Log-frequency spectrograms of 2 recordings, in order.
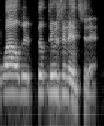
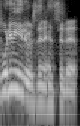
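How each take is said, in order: First: High, softened, stumbling admission; hesitant admission. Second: Rapid-fire imitated query; quick questioning. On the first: Retold or imitated. Telling Bill on the phone about the van, hesitant and high. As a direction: break bad news gingerly, voice raised. Breaking bad news to boss. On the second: Bill on the phone questions the news, quick and questioning. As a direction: fire the question straight back, fast. Boss reacts to bad news.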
